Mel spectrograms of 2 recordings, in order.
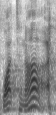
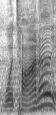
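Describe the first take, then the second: First: Watana as WUT-ta-nah; correct name pronunciation. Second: Watana as wuh-TAH-nuh, rising; mispronounced name. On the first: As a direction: say Watana with short WUT and open final NAH. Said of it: "No, it's just Watana". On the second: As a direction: question Watana with a long middle TAH. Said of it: "you just let me mispronounce my name". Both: Retold or imitated.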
